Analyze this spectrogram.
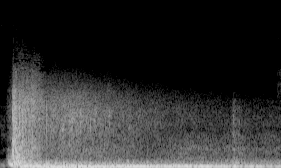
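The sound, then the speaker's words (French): A deep atomic bomb explosion, the Fat Man bomb over Nagasaki, hits with a sudden loud boom and swells into a heavy, sustained rumbling roar that continues to the end. “trois jours après Hiroshima, la bombe atomique Fat Man pulvérise Nagasaki.”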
